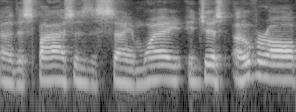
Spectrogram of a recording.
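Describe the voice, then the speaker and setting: Someone speaks at a fairly slow pace in a Southern US accent on a very clean recording with a silent background. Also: man. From US South. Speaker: knife reviewer YouTuber. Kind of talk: casual vlog chat and beer review. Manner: casual, filler-heavy.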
